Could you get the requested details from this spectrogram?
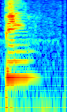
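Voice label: "bing" Mandarin Chinese, neutral tone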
